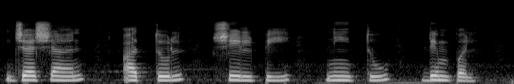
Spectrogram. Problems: constant background noise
